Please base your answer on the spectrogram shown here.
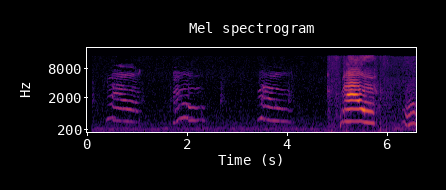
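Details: Cat meowing in a series of clear, tonal meows, each rising then falling, repeated roughly every 1.5 seconds, ending with a louder, strained, wavering meow and the start of another.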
